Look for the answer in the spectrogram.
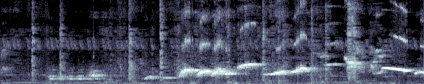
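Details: White-rumped shama 'rencetan' lure song, used to stir breeding urge and mating: soft low warbles at first, then louder rising whistled phrases stepping upward in pitch, ending with a falling clear whistle.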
